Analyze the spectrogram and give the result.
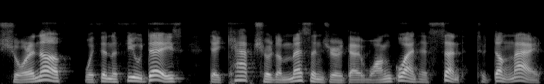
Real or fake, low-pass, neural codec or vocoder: fake; 7.2 kHz; codec, 16 kHz, 4 kbps, FunCodec, trained on LibriTTS, 50 frames a second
